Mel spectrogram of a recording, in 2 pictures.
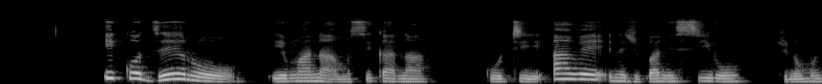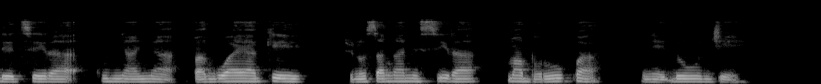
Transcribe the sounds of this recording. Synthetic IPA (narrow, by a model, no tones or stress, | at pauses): iko̞d͡ze̞ro̞ | je̞mwanamusikana | kutiaʋe̞ne̞ʐikwanisiro̞ | ʐ̥ino̞muɗe̞t͡se̞ɾakuɲaɲapaŋɡuʋajake̞ | ʐ̥ino̞saŋɡanisiɾa | mabʱuɾukwa | ne̞ɗo̞ːnd͡ʒe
